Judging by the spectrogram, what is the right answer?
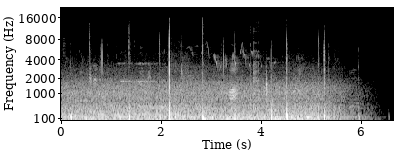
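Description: Footballs being kicked on a training pitch: irregular sharp thuds of boot on ball over players' distant voices and calls. The sound fades out near the end.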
